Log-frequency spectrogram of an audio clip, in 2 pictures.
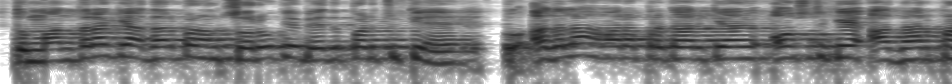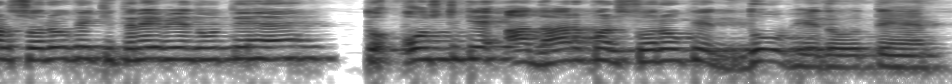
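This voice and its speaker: Guy teaching exam prep, really high voice, asks then answers himself, echoey room. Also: fairly even intonation, fairly quick, hardly any pauses, a little mellow.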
